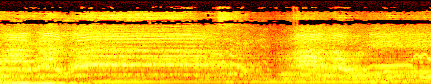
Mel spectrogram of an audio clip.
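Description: Live concert music heard from within the audience: a female singer performing into a microphone over the backing music. She holds one long note early on, and the deep bass drops out for most of the stretch before coming back near the end.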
